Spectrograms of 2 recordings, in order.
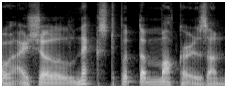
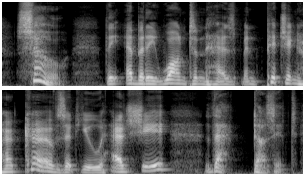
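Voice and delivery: jealous lady; 11 semitones higher, 4 dB louder than usual. A narrator's reading. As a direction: rage up high, then flatly announce you are coming. Jealous Vanity laying down the law.

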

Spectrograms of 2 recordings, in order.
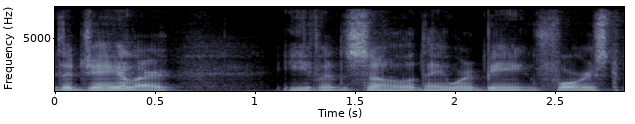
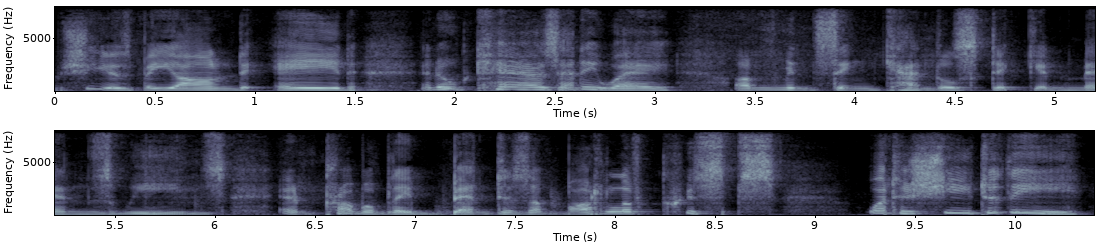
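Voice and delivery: scornful; 11 semitones higher than usual. A narrator's reading. Sheba scorns Melliflua.

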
